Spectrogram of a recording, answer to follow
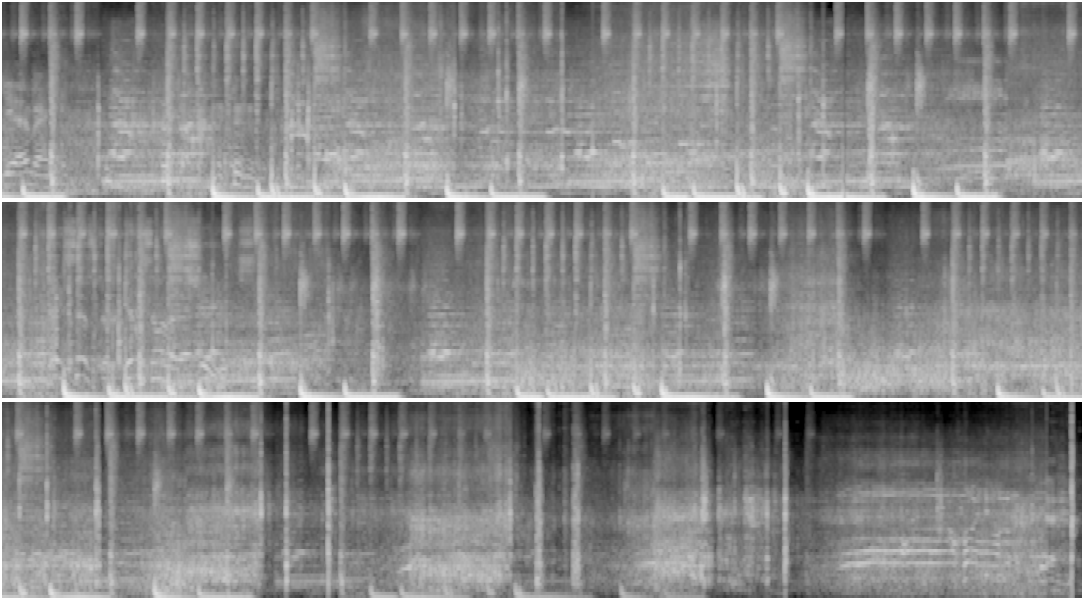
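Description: Hip hop instrumental with a heavy bass beat, over which skateboard sounds come through: urethane wheels rolling on concrete and the sharp clacks of the board. The beat drops out about six seconds before the end, leaving the skateboarding sounds.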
